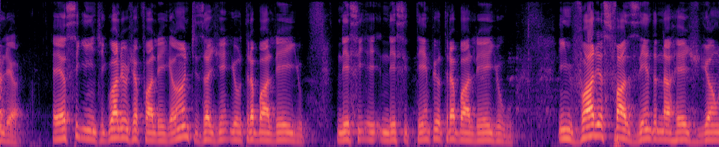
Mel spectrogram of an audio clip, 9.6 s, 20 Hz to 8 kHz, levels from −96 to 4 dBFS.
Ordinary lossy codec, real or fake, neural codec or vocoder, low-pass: none; real; none; none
